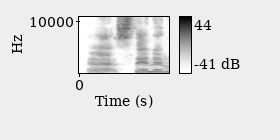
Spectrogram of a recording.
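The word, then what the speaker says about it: zehn: বলছে জিপ জিপ সেন সেনের উচ্চারণ আগে সঠিক না হলে বাকিগুলি সমস্যা হতে পারে এটার উচ্চারণ সঠিক উচ্চারণ সেন বাংলায় লিখলে যদি কেউ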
